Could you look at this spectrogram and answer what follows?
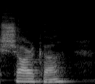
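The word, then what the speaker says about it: Šárka: of my surname but my first name is pronounced like sharka ah okay so the sh is pronounced as the English as in she for example sure so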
